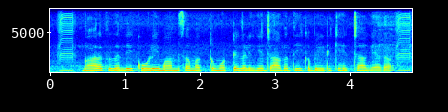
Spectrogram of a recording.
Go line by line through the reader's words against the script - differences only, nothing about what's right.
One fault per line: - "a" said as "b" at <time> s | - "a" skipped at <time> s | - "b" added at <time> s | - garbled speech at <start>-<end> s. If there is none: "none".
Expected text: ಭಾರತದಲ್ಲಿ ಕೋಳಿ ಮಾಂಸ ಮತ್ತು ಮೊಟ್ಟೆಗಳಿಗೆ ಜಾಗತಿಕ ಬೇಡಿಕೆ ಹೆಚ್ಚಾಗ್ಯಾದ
none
